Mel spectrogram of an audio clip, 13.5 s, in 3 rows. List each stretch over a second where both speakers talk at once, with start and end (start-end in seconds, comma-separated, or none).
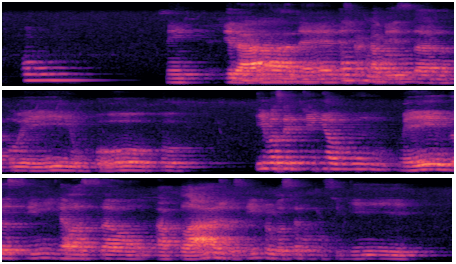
2.4-4.0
